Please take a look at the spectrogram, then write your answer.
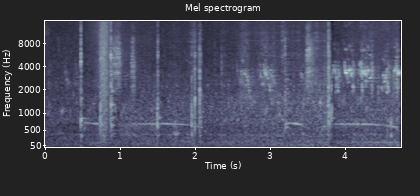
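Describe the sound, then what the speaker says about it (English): A plastic pond pump part snaps onto its two small posts, giving a few sharp clicks at irregular intervals over a steady low background hum. "You can hear how it clicks into the 2 little posts right here. That tells you that it's seated."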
